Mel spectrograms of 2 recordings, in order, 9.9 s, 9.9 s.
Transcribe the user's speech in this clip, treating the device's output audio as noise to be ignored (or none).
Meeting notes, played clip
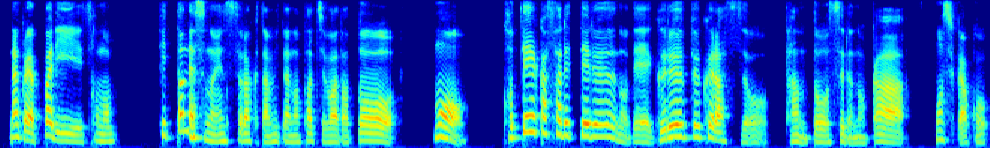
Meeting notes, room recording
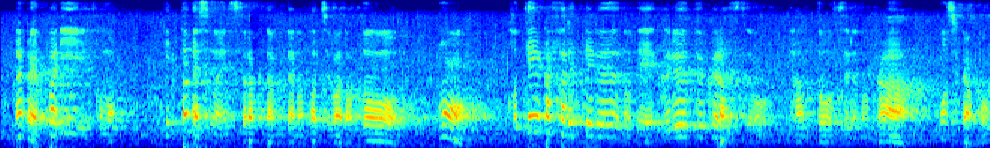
none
